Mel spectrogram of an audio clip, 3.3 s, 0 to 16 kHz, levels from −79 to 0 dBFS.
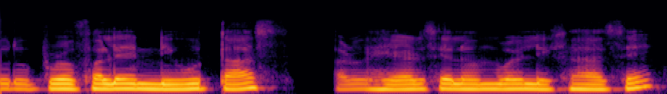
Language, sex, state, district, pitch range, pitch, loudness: Assamese, male, Assam, Kamrup Metropolitan, 145-155 Hz, 150 Hz, -14 LUFS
